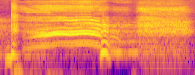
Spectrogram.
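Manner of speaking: squealing high laugh. Real, not acted. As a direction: shriek of laughter. After mock concession.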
